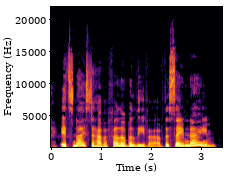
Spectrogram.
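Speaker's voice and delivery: very posh, laid-on-thick accent. Host reading a listener's review aloud, going very posh with the accent. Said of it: "now I'm going very posh with my accent".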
